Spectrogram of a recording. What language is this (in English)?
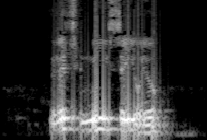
Gujari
